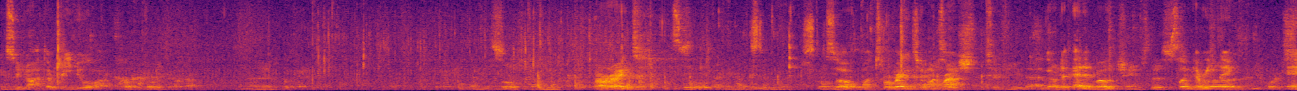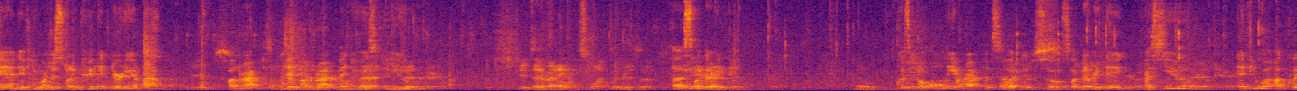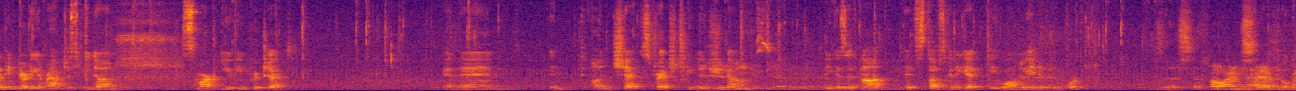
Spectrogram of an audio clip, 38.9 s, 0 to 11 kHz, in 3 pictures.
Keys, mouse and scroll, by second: 11.1 Tab, 12.2 a, 16.9 u, 21.1 3, 21.9 a, 24.5 a, 25.0 u.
